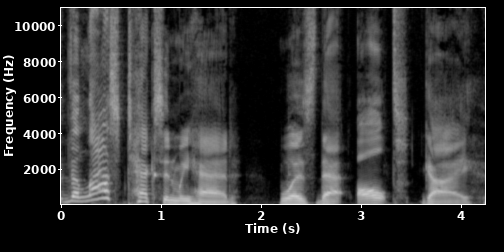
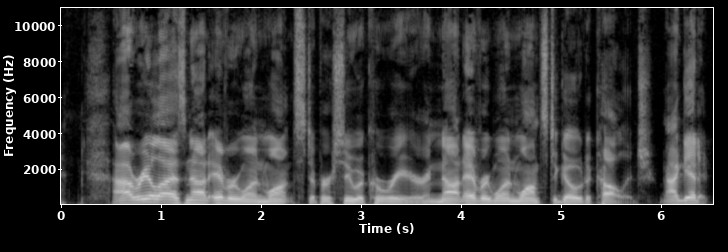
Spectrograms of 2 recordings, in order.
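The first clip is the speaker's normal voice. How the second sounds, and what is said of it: Put-on Texas accent. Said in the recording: “I'm going to do this in a Texas accent also, and we'll see how close it is.”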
